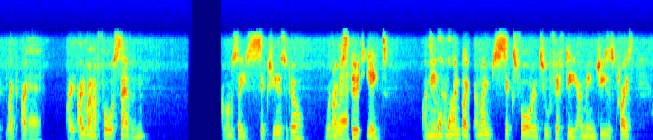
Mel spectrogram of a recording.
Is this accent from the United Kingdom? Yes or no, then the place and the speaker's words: yes; Wales, United Kingdom; because obviously I'm Welsh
